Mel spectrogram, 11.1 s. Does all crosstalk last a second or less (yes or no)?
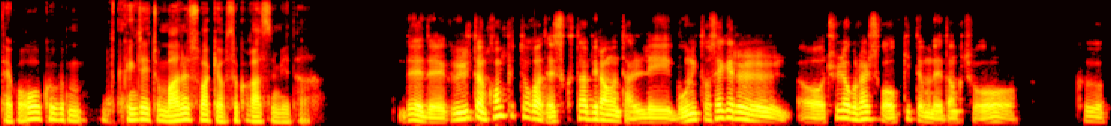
yes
